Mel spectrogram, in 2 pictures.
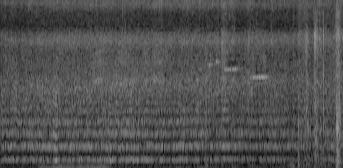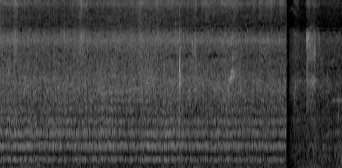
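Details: Asian honey bee, Apis cerana indica, giving a steady droning buzz with a low fundamental and clear evenly spaced overtones, holding level for about twelve seconds before cutting off abruptly, with a few faint clicks and background rumble.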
